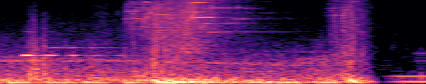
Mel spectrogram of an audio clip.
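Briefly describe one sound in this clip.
A soft chime rings as an item is found.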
